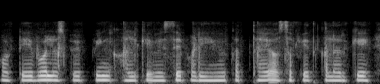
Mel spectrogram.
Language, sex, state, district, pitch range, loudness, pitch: Hindi, female, Uttar Pradesh, Lalitpur, 185-195 Hz, -18 LUFS, 195 Hz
